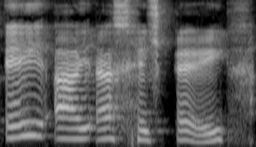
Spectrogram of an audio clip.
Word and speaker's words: Aisha: There's Aisha and there's Ayesha. The AI spelling is supposed to be pronounced as Aisha, whereas the AYE spelling is supposed to be pronounced as Ayesha.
